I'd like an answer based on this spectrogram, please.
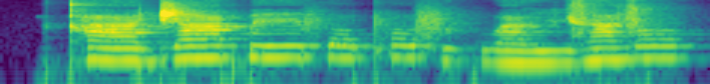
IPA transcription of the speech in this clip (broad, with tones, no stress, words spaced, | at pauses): kʰaː˨d͡ʒaː˦k͡peː˦fɔ˦ pʰɔ˦fɪ˨kʷaː˨ ɣi˨zã˦zɔ˦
